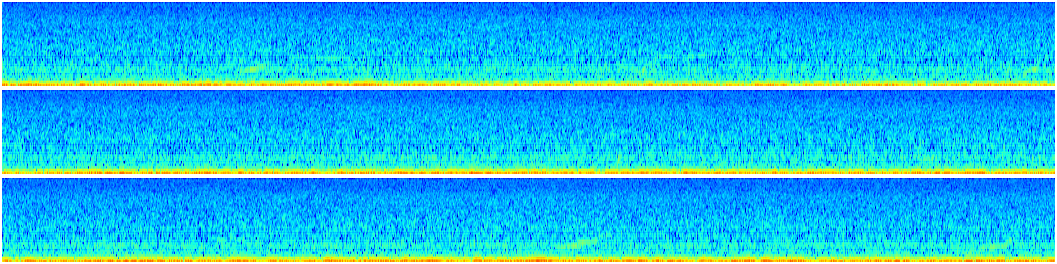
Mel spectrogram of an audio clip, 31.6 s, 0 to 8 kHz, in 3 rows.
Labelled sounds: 3.1	3.4	humpback whale, 0.90 to 1.1 kHz

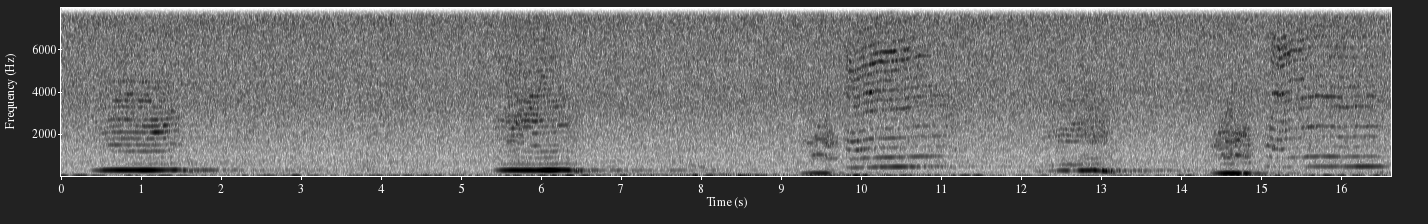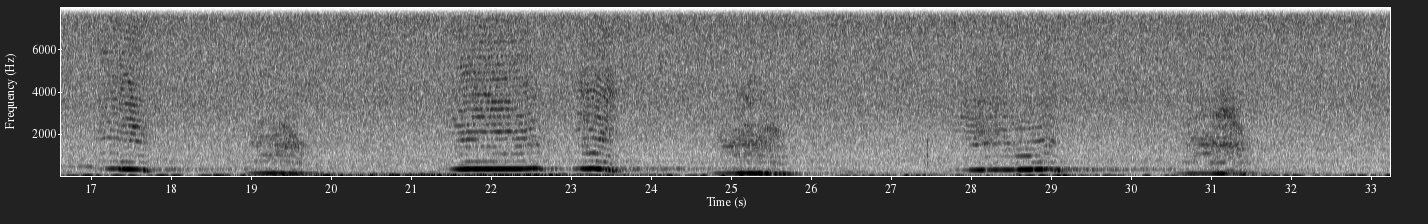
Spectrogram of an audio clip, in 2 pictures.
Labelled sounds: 0.5	1.4	humpback whale, 1.1 to 2.8 kHz
5.7	6.2	humpback whale, 1.1 to 2.7 kHz
9.4	11.0	humpback whale, 0.80 to 6.0 kHz
12.4	12.8	humpback whale, 1.6 to 2.3 kHz
14.3	17.7	humpback whale, 0.86 to 6.5 kHz
19.2	19.7	humpback whale, 1.3 to 1.7 kHz
21.5	22.7	humpback whale, 1.4 to 5.0 kHz
23.0	23.5	humpback whale, 1.6 to 4.1 kHz
24.9	25.6	humpback whale, 1.4 to 2.4 kHz
27.9	29.1	humpback whale, 0.90 to 2.8 kHz
30.7	31.3	humpback whale, 1.3 to 1.8 kHz

